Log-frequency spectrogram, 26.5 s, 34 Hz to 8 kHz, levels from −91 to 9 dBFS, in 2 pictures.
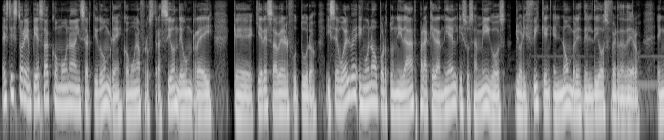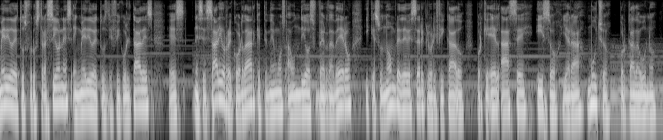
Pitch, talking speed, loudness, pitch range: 105 Hz, 160 wpm, -14 LUFS, 95-125 Hz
